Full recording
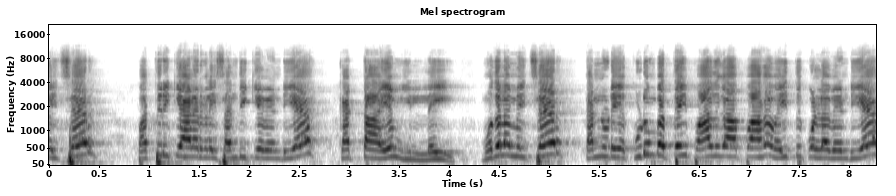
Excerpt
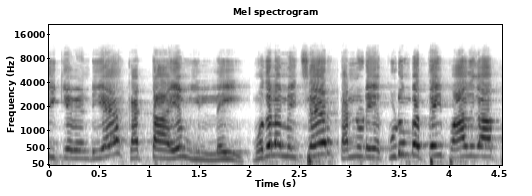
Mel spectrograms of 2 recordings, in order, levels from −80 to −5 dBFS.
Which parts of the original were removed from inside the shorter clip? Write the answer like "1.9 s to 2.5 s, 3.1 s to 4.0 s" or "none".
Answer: 2.7 s to 2.9 s, 4.1 s to 4.2 s, 5.2 s to 5.4 s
